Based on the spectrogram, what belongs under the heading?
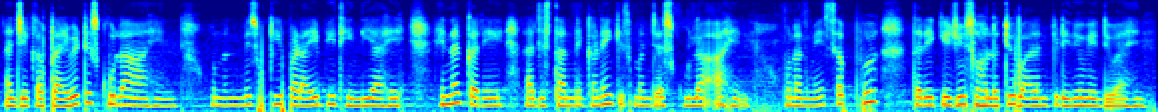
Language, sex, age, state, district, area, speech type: Sindhi, female, 18-30, Rajasthan, Ajmer, urban, spontaneous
